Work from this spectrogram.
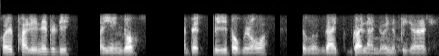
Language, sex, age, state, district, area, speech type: Manipuri, male, 18-30, Manipur, Senapati, rural, conversation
